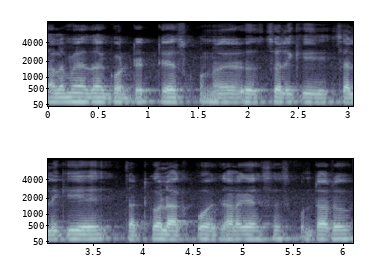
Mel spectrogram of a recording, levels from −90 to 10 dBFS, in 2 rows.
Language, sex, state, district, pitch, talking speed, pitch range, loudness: Telugu, male, Andhra Pradesh, Manyam, 115 Hz, 100 wpm, 115-120 Hz, -18 LUFS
